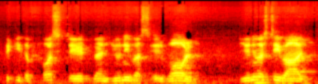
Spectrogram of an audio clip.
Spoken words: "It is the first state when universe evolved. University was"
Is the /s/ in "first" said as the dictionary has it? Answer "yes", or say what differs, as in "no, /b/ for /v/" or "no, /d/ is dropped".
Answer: no, /s/ is dropped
